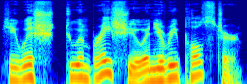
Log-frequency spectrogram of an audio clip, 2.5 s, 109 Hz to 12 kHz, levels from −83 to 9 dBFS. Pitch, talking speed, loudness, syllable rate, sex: 135 Hz, 220 wpm, -15 LUFS, 5.6 syllables/s, male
